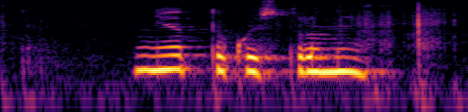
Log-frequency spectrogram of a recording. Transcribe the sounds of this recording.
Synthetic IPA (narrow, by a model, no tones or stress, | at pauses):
nʲet̪̚d̪ɐkojst̪ɾɐnɨ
